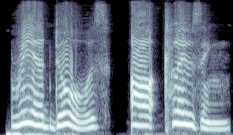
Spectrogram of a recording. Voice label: rear doors are closing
